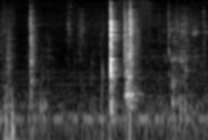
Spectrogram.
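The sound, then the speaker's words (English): Glasses clink once in a toast, a short ringing tap amid a few softer knocks and handling clatter, with no one talking. “That was the worst cheers I've ever heard.”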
